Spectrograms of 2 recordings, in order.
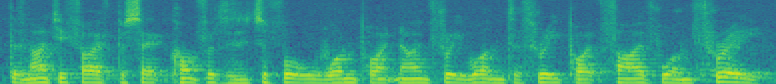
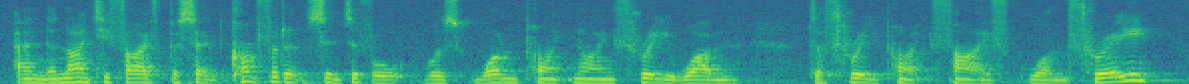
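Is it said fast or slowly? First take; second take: fast; slowly. First: It is said at a quicker pace. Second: It is said at a slower pace.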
